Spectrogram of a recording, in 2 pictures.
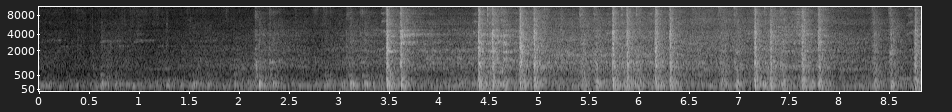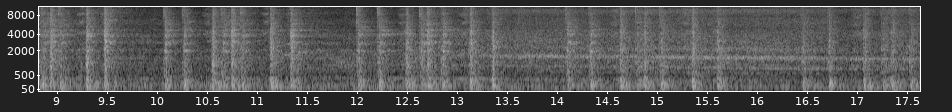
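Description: Electric train rolling along the station platform, its wheels clacking rhythmically over rail joints. Near the end a motor whine sinks slightly in pitch, as when the train slows.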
